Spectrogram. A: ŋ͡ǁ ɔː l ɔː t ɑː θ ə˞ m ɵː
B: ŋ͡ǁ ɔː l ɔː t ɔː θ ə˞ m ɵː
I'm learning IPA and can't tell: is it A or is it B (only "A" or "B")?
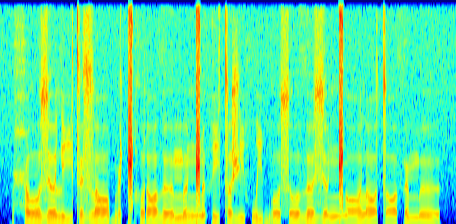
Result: B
